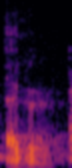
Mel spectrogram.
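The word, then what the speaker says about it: Eger: Egger.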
